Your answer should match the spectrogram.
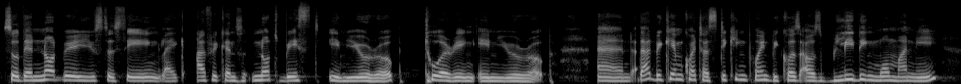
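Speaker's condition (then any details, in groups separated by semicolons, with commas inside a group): No condition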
